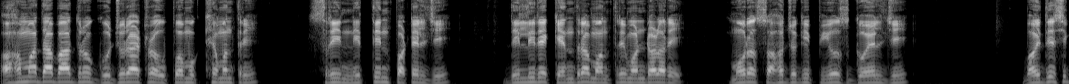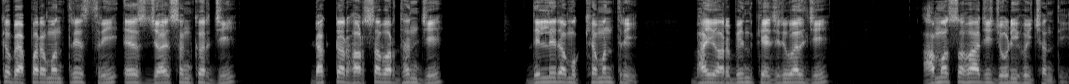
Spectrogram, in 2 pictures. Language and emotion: Odia, neutral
